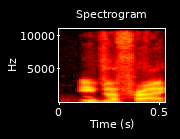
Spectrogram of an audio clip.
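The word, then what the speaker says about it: Viva Frei: Like I'm talking about, how do you pronounce his name? Viva La Free or Viva Free Viva or Fry. Viva Fry.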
